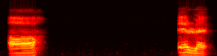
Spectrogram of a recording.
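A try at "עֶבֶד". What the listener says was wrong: Eved. This is a Daleth. This is not a Resh.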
